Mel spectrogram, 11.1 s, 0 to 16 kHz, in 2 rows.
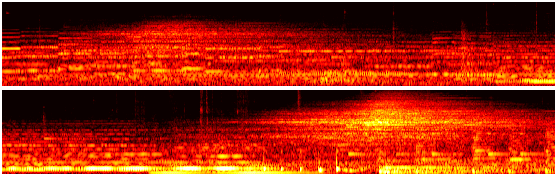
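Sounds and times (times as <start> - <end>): marching band held notes: 0.0 - 11.0.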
